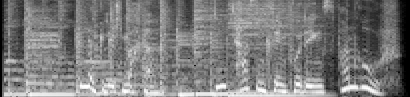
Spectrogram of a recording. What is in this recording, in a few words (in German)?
werbespot; tv-spots; ruf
